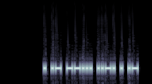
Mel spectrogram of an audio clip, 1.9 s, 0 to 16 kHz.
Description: Morse code, heard as a keyed tone, about 53 wpm, 700 Hz. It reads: EA7FEA
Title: DXCC-100 Call Signs - 6 Characters - Repeated 3x - 50wpm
